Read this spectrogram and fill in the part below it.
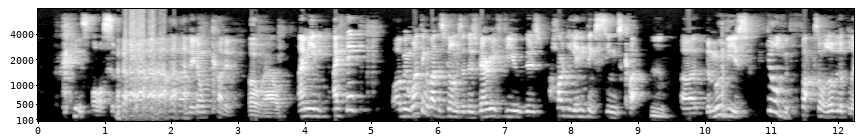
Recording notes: Apologies in advance or the sound quality on this week''s show. The fancy expensive mic that I bought WAS plugged in and functioning correctly however SOMEONE (I wonder who) forgot too switch audacity over from internal to external mic.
